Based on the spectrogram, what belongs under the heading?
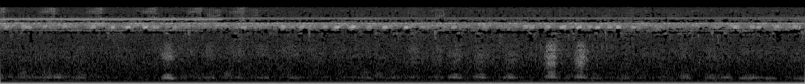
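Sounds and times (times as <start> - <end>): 
cricket giving a continuous high buzzy trill: 0.0 - 8.0.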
